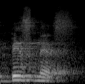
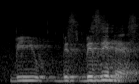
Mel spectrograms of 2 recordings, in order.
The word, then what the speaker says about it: business: If you the way the word is said, it's business and not busyness, right? Or so B, it sounds like BIS and not BUS, right? So that's another thing to be noticed. Second is I is silent. So U is more important than I. U sounds like I, but I is silent in that word, right? It is to be seen. and not heard, right?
